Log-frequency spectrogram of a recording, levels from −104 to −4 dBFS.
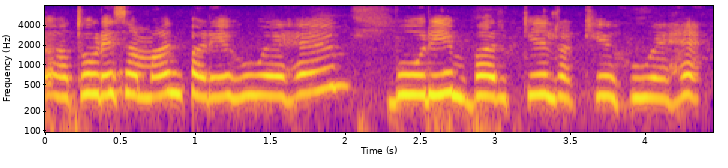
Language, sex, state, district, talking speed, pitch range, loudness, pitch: Hindi, female, Karnataka, Bangalore, 175 wpm, 330-360 Hz, -13 LUFS, 345 Hz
